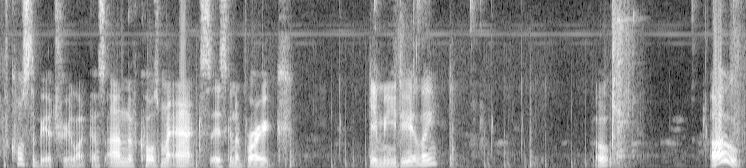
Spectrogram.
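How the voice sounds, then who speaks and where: A man live streamer talks in a medium-pitched voice as he plays. He thinks aloud in loose, hesitant, rambling sentences, chatting casually with whoever is watching. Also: lively intonation, moderate pace, creaky, long pauses, slight background noise. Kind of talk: casual live stream chat while gaming.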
